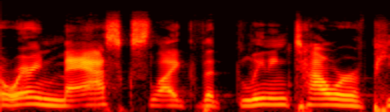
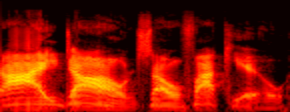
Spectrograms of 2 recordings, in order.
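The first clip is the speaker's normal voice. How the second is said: Danny DeVito's Penguin; 4 semitones lower, 5 dB louder, slower than usual. Retold or imitated. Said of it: "Danny DeVito's penguin's like".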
